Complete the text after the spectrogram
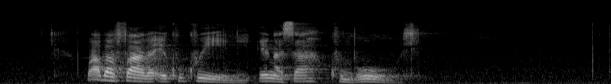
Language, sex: Zulu, male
